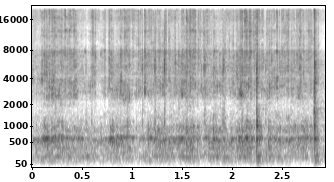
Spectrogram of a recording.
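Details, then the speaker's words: Blaster quad being rebuilt: bottom-end bearings grindy when turned slowly by hand, rough gritty rasping with sharp clicks; same grinding heard when kicking it over; wrist pin bearing nearly failed, fouled plug, piston damaged, cylinder unscarred. "Alright, so you can hear the bearings. They're grindy."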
